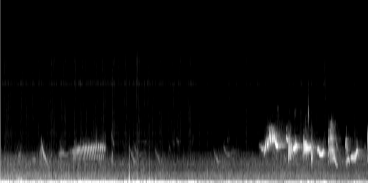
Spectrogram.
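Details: From Morte Hoe, Devon, UK, a common whitethroat: a brief thin whistle at the start, then a hurried scratchy warble of chattering notes starting toward the end, amid constant low wind noise.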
